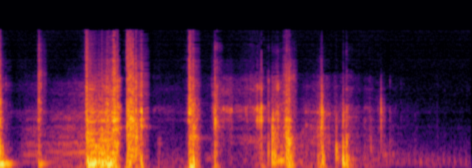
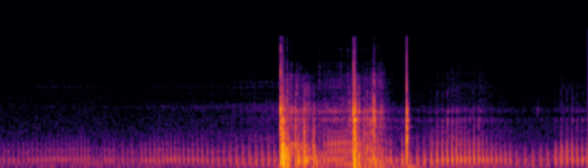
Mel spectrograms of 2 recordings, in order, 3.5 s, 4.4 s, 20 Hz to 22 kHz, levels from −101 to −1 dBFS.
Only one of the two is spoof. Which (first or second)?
first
